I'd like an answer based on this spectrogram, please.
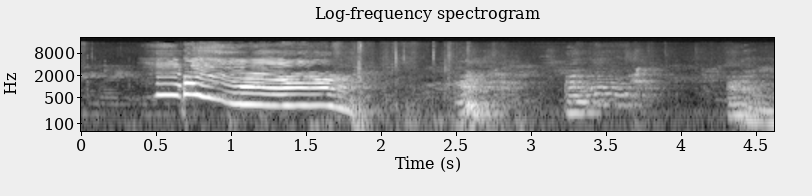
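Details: Older Pudelpointer named Nico grumbling in frustration because he wants to go outside: one long whine dropping steadily in pitch, followed by three shorter throaty, muttering groans indoors.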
